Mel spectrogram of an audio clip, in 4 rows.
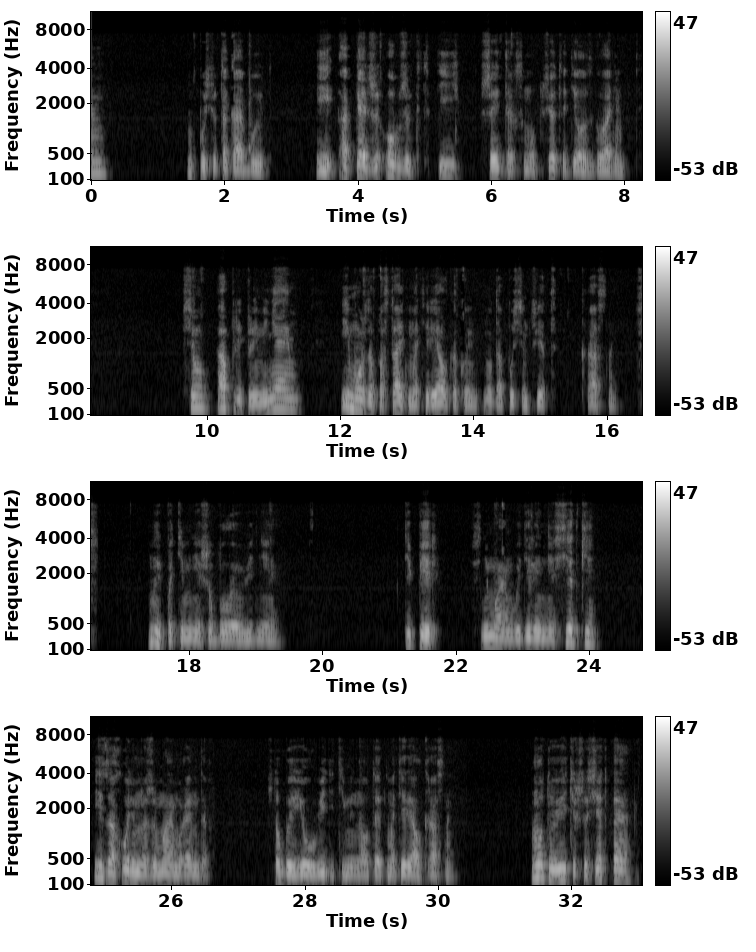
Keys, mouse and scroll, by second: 4.3 click, 9.9 click, 12.8 click, 13.8 click, 22.4 scroll down 3, 22.7 click, 23.2 scroll down 2, 23.6-25.0 scroll up 2, 26.8 click, 30.5 shift+middle click, 30.5-32.8 scroll up 24.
